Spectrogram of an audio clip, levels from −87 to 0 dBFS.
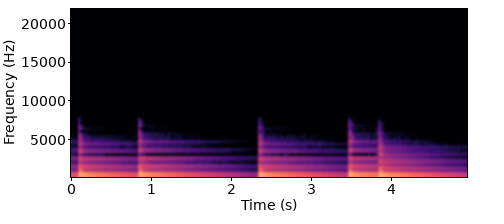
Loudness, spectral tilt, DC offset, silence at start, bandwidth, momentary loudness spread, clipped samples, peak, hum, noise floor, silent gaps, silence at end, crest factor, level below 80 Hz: -24 LUFS; -3 dB/octave; under 0.1%; 0 s; 7.2 kHz; 16 LU; under 0.1%; -6 dBFS; none; -46 dBFS; none; 0 s; 18 dB; -80 dBFS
